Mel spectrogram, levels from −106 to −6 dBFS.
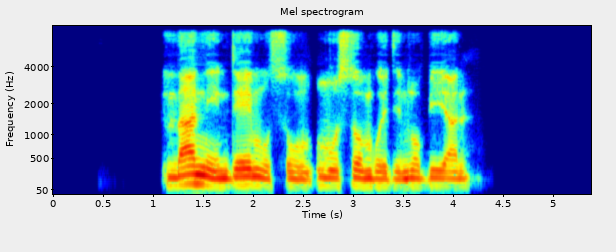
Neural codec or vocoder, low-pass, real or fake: codec, 16 kHz, 1.1 kbps, Voila-Tokenizer; 7.2 kHz; fake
